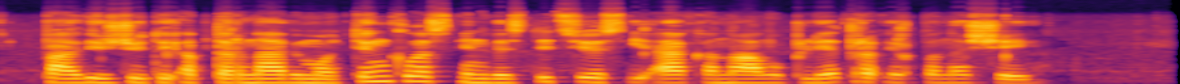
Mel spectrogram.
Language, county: Lithuanian, Vilnius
